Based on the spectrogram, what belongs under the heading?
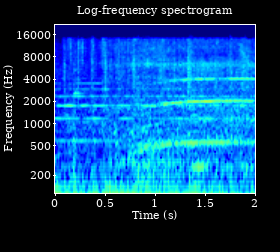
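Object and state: Nothing is struck.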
